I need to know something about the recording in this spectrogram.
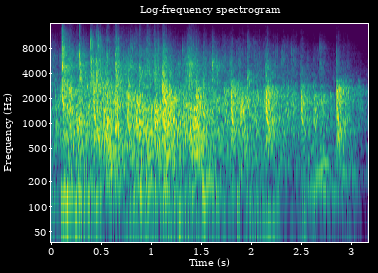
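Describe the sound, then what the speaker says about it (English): Conference audience at a Tanzania Surgical Association meeting in Morogoro clapping for presenters, a dense, steady burst of many hands lasting a few seconds, fairly loud and fading slightly at the end. "I should ask you to give clap to the presenters."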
